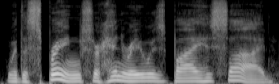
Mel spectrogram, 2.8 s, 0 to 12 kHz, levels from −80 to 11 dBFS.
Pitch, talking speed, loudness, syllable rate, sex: 135 Hz, 195 wpm, -15 LUFS, 3.8 syllables/s, male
